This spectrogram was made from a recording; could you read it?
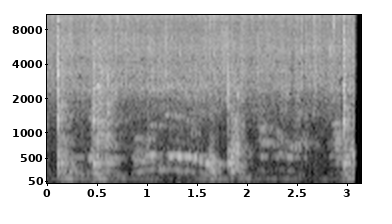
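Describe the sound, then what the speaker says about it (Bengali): Chopped onions, three large ones, fry in oil for chicken do pyaza with a close, steady sizzle, and a few stirring scrapes cut through it before it stops abruptly at the end. "বড় সাইজের 3টে পেঁয়াজ কুচি করে নিয়েছি, আর সেটাকে একটু এখন ভেজে নিচ্ছি"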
